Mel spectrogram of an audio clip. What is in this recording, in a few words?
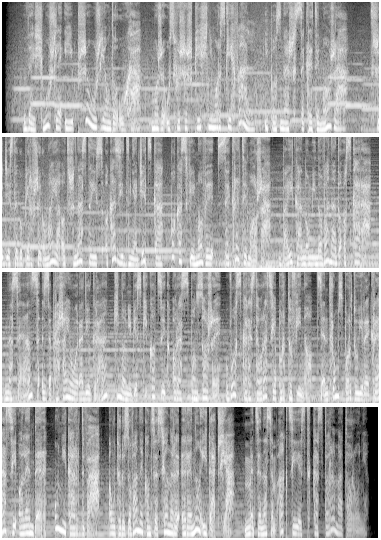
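PL F commercial, Polish, female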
